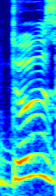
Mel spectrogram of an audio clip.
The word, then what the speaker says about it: deux: And the final question, ça s'écrit, that's written, avec un ou deux S.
